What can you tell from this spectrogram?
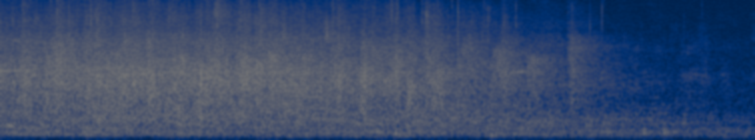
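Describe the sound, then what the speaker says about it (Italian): Students at a school award ceremony, honoured for the inventiveness and quality of their work, receive a sustained round of applause that holds strong for several seconds and then gradually dies away. "Un applauso anche per loro"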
